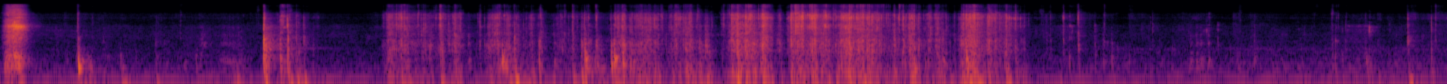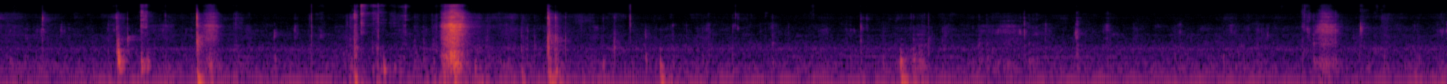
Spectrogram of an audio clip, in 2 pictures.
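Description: Packaging being torn and crinkled: a dense rustle that starts about four seconds in and lasts about six seconds, followed by scattered small clicks and knocks.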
